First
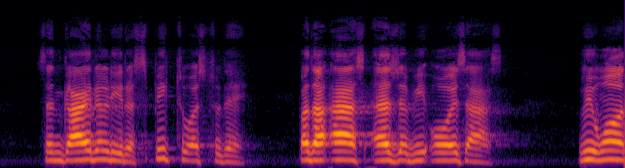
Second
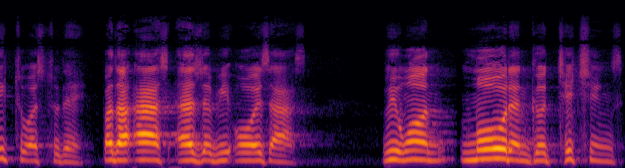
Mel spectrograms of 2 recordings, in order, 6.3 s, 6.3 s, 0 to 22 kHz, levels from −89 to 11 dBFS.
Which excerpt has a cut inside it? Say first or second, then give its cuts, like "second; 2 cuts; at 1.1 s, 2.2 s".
second; 2 cuts; at 0.9 s, 4.5 s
